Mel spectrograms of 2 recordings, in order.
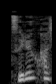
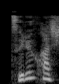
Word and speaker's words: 鶴橋: となっている jr や近鉄の自動放送では鶴橋とるにアクセントを置いて発音されているは大阪メトロの自動放送では鶴橋とつにアクセント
